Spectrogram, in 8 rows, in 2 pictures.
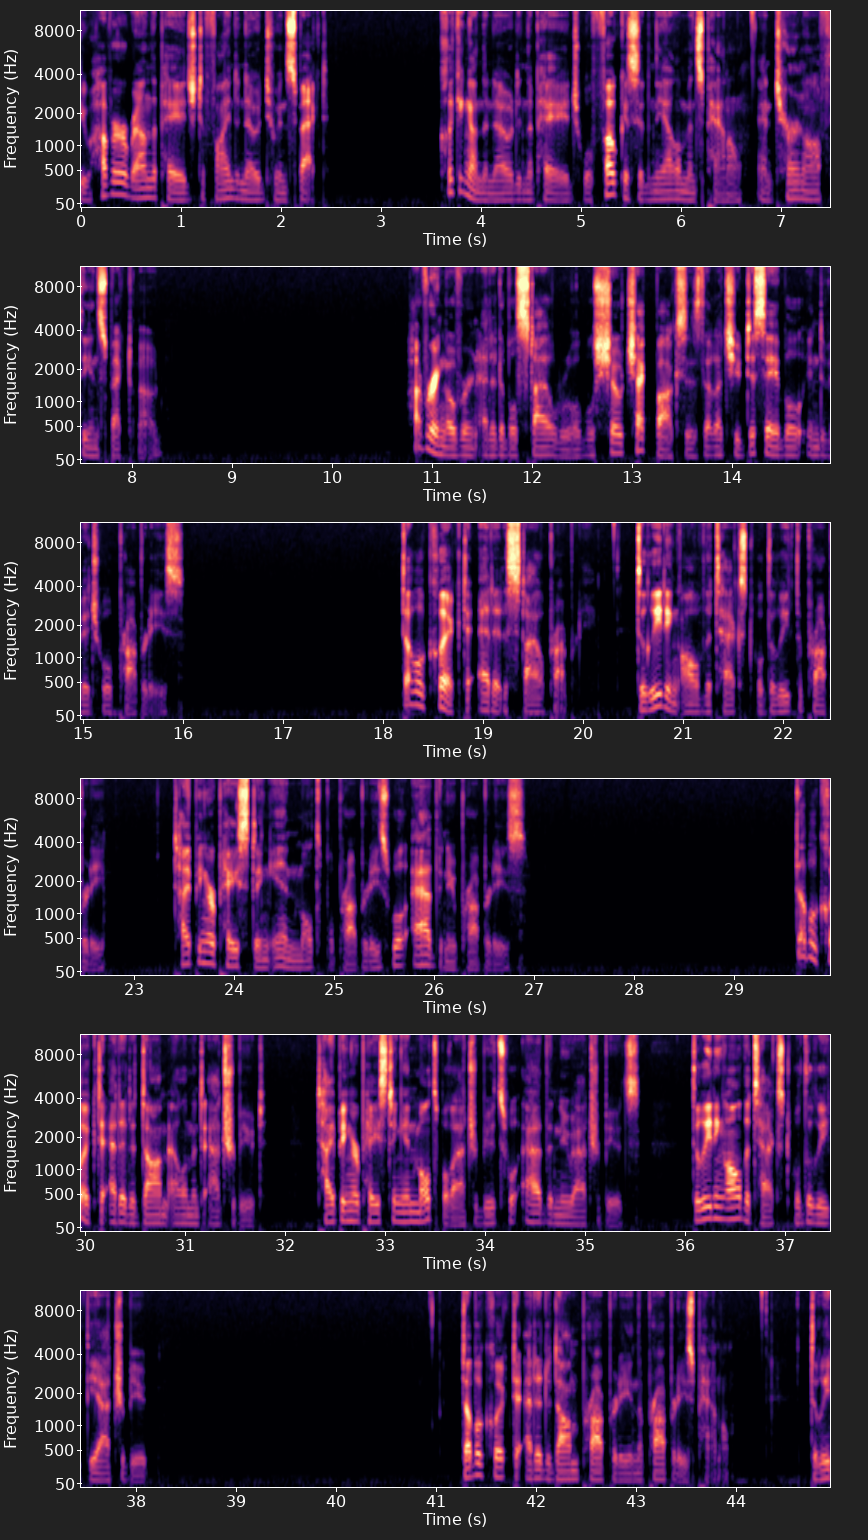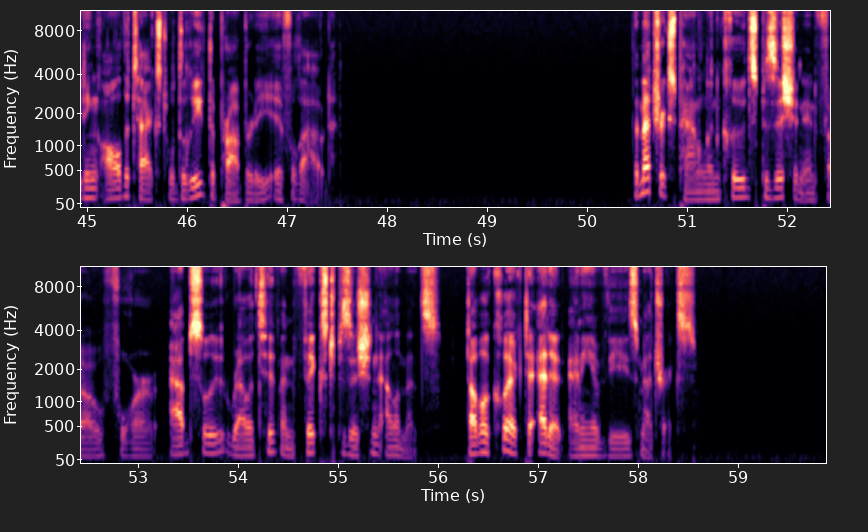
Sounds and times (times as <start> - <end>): Speech: 0.0 - 2.5, 3.6 - 8.4, 10.8 - 16.1, 18.2 - 22.8, 23.4 - 27.0, 29.6 - 38.2, 41.2 - 44.0, 44.7 - 47.6, 50.5 - 58.6.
